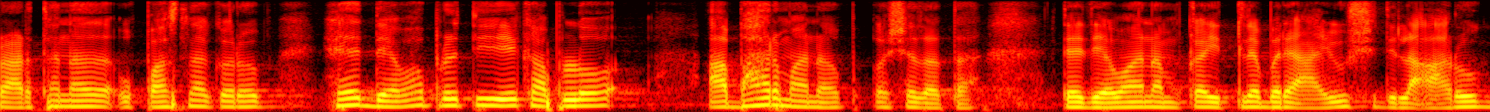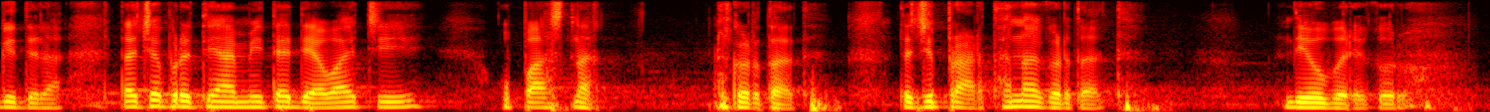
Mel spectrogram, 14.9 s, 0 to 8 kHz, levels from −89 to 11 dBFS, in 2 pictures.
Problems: none marked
